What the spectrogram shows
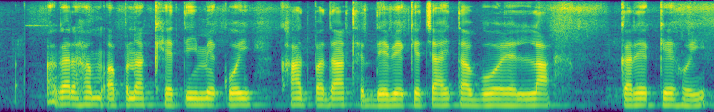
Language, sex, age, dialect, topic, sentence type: Magahi, male, 18-24, Western, agriculture, question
